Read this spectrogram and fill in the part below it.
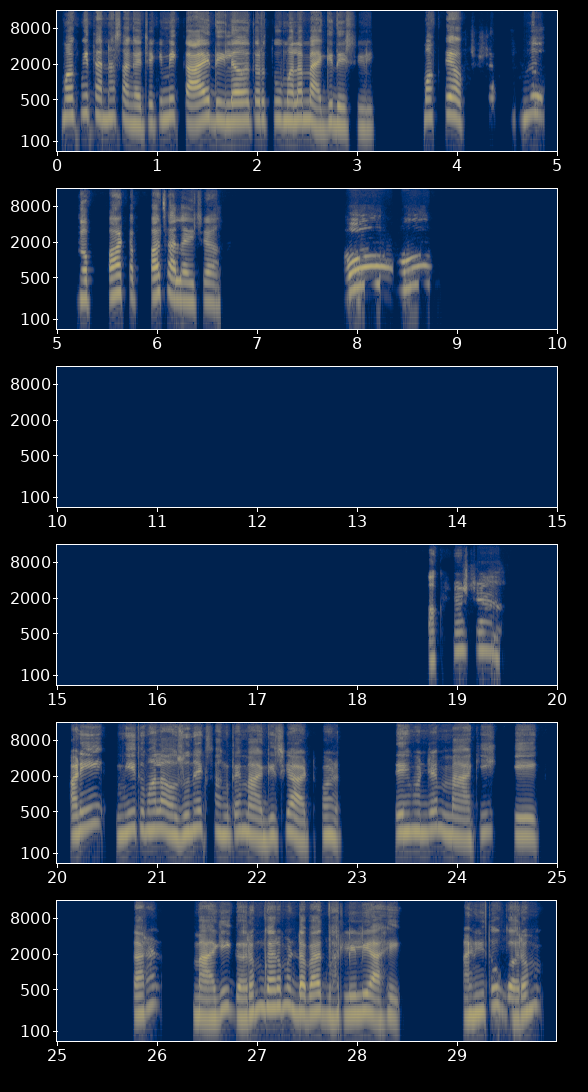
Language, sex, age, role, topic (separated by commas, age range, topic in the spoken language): Marathi, female, 40-44, guest, शाळेतल्या टिफिनबद्दल तुमची सर्वात लक्षात राहिलेली आठवण कोणती आहे?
